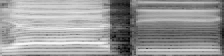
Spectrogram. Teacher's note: Di sini ayati adanya fathah bertemu dengan adanya hamzah bertemu dengan huruf mad, yaitu berupa alif. Kemudian lafal yati kedua-duanya mad tabi'i, panjangnya 2 harakat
